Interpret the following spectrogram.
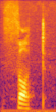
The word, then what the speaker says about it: thought: Y en el caso del pasado, pues se escribe aquí como algo así como toucht, pero en español en inglés se pronuncia esto thought.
